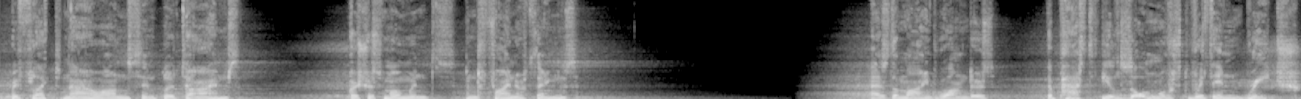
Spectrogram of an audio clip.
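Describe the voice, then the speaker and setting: Very deep, slow, brooding gothic narrator. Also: male voice. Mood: solemn, encouraging. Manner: solemn, ornate, theatrical delivery. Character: grave, brooding male narrator of a gothic horror game. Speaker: game narrator. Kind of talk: scripted dramatic video game narration. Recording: long cavernous reverb.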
